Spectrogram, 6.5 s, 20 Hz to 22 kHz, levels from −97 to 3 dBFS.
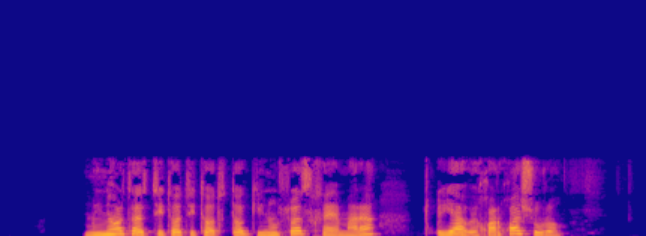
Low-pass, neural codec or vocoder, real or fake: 7.2 kHz; none; real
